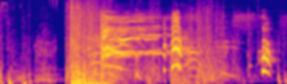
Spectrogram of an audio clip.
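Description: A man cries out in pain as he falls.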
